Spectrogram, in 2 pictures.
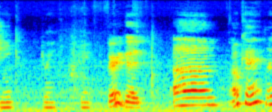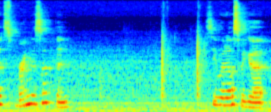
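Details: Adult woman speaking, possibly with a second voice at the start; unaffected speech.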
